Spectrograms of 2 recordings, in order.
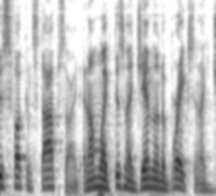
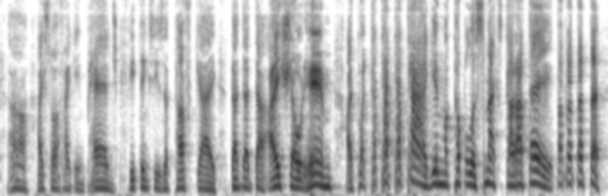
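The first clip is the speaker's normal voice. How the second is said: mocking boastful rival. Rival bragging to an old lady about smacks, mock boasting. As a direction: mimic his boasts, building to silly slap noises. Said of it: "blows up some old lady's fucking ears".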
